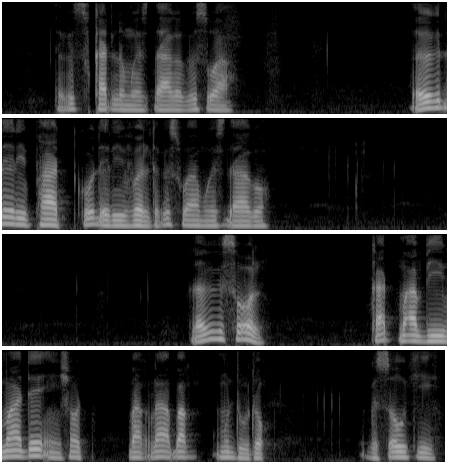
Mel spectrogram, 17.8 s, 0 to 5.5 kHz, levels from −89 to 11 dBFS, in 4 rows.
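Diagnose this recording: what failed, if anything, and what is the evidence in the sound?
Nothing failed anywhere in the chain, and the speech signal carries no audible technical defect at any stage from capture through playback.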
